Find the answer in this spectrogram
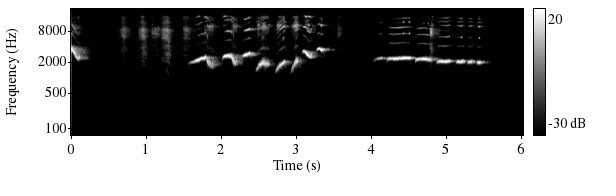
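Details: Shama song played to raise the fighting mood of a caged white-rumped shama: scratchy high notes, a series of rich upslurred whistles, then a long steady whistle broken by crisp chips.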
